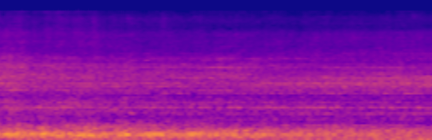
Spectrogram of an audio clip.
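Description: Freight train of tank cars rolling past at close range, a steady noise of steel wheels on the rails.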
